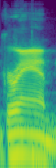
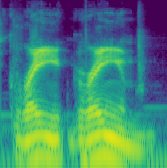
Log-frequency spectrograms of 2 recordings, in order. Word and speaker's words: Graham: King Graham King Graham, it's not Graham, you see, it's Gray Graham as the narrator likes to pronounce it.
